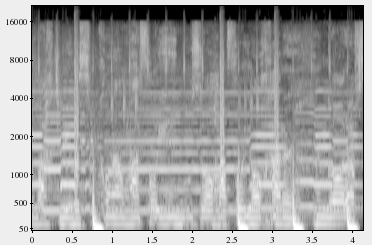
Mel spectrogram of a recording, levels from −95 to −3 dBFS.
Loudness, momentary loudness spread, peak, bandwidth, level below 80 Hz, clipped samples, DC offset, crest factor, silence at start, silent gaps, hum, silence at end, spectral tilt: -11 LUFS; 4 LU; 0 dBFS; 17.5 kHz; -14 dBFS; under 0.1%; under 0.1%; 10 dB; 0 s; none; none; 0 s; -4.5 dB/octave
